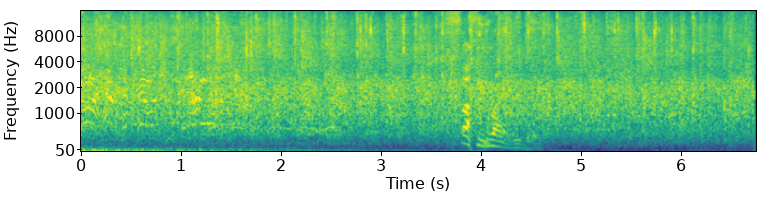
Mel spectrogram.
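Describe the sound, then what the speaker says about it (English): A round of applause plays out on a hip hop talk show as a fairly soft, steady patter of clapping beneath a brief spoken remark. "Round of applause."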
